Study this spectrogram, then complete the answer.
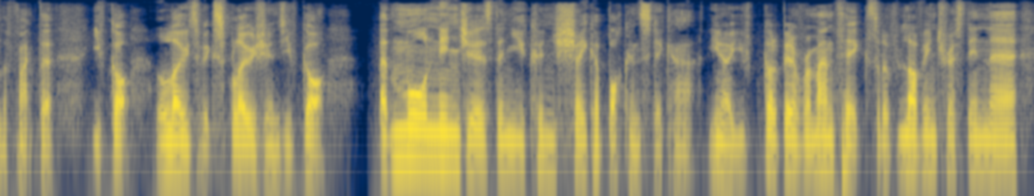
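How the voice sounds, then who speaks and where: A normal speaking voice from a man, moderately paced and fairly low-pitched. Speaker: podcast host. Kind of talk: casual chat, podcast banter.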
